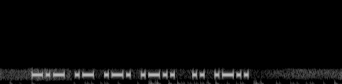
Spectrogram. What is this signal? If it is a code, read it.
Morse code, heard as a keyed tone, about 32 wpm, 450 Hz. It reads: KARL IL
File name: contests / naqp-cw-k5tr-op-k5pi- -2200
